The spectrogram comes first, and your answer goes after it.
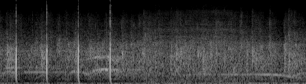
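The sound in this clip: Applause from a church audience for mothers on Mother's Day: a steady wash of crowd clapping, with a few sharp, louder claps standing out early on.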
